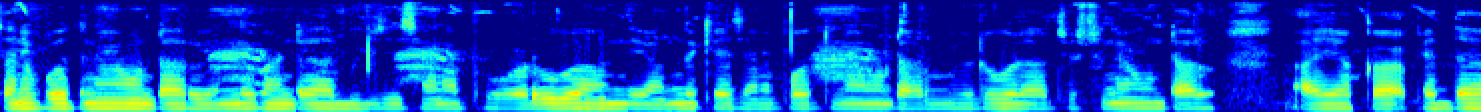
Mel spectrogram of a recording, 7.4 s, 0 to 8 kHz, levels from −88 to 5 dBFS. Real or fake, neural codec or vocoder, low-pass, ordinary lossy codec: real; none; 7.2 kHz; none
